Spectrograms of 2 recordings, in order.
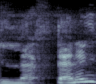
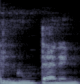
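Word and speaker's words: lieutenant: इसके अलावा अगर मैं रैंक की बात करूं तो आपको रैंक इसमें मिलेगी लेफ्टिनेंट की, या फिर आप उसे लूटेनेंट भी कह सकते हैं।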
